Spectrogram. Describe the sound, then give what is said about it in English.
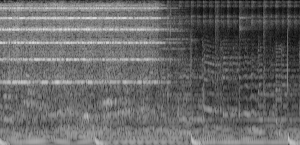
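A loud electric school bell rings continuously for several seconds, a steady metallic buzzing clang with a droning hum beneath it, fading slightly toward the end. “Class is in session, as the intro told you, with the bell and everything. It's a school theme.”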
